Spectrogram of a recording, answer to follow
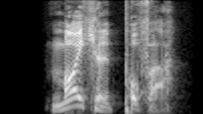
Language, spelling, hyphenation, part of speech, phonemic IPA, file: German, Meuchelpuffer, Meu‧chel‧puf‧fer, noun, /ˈmɔɪ̯çl̩ˌpʊfɐ/, De-Meuchelpuffer.ogg
- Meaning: pistol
